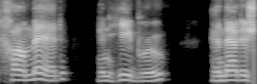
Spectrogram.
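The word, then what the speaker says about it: חָמַד: The word is pronounced kamemed in Hebrew and that is strong number H2530.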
